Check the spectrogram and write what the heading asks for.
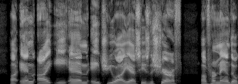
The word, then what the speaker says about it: Nienhuis: Al, is it Ninehouse? I don't know how to say his name. I always thought it was Ninehouse. Ninehouse? Ninehouse? Nienhuis.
